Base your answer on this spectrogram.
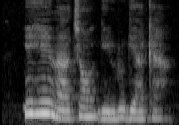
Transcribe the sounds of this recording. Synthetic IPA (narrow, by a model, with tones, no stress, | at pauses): i˦ɦi˦na˨a˨t͡ʃɔ˦ɡe˨i˨ɾu˦ɡɪ˦a˦ka˦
